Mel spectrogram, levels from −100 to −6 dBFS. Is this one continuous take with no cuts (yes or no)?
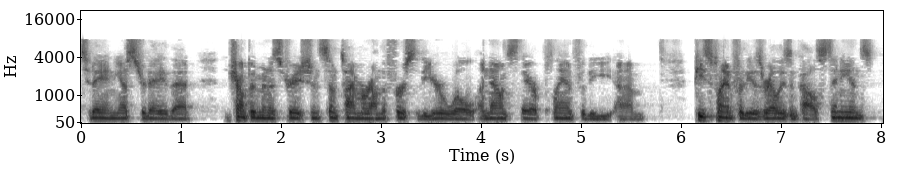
yes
